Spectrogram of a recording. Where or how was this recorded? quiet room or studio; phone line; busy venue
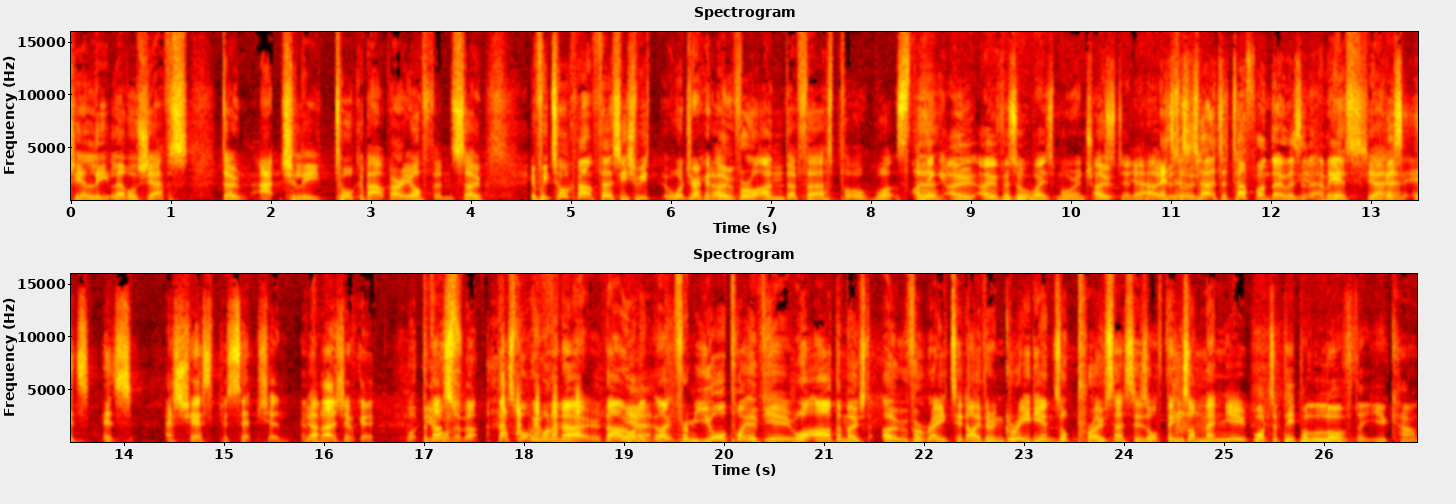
busy venue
